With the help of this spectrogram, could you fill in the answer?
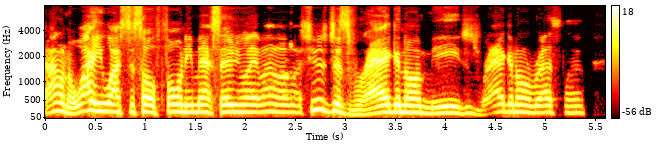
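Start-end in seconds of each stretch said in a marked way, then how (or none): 0.0-1.8 put-on nagging, disapproving yelling voice. Retelling how mom reacted to wrestling on TV: imitating mom yelling. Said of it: "my mom was yelling".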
